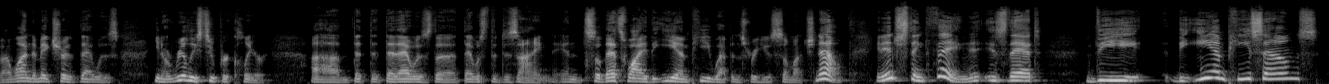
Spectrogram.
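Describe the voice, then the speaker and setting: A man hosting a podcast as an audio drama creator, talking casually about behind-the-scenes work in a halting, rambling way, repeating words for emphasis. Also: medium pitch, fairly bright tone.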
